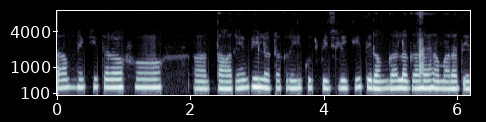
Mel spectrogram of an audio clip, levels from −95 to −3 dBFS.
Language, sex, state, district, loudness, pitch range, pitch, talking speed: Hindi, female, Uttar Pradesh, Jyotiba Phule Nagar, -17 LUFS, 220-245 Hz, 225 Hz, 165 wpm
